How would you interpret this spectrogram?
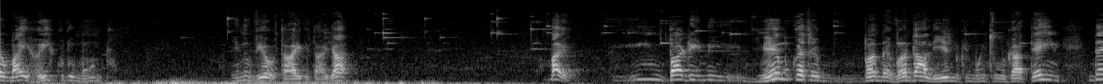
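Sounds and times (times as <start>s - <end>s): high-pitched chime tones: 5.2s - 10.6s.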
